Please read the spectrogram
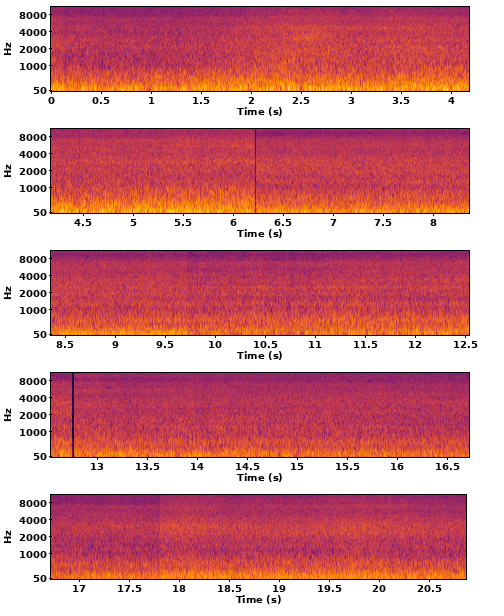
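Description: Heavy surf crashing and churning against rocks below a seawall, with wind buffeting the microphone. It is loudest in the first few seconds, drops about ten seconds in, and swells again near the end.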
